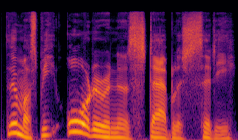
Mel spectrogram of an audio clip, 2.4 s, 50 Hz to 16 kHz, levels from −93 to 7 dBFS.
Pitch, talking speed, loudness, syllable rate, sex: 145 Hz, 200 wpm, -17 LUFS, 6.5 syllables/s, male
